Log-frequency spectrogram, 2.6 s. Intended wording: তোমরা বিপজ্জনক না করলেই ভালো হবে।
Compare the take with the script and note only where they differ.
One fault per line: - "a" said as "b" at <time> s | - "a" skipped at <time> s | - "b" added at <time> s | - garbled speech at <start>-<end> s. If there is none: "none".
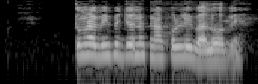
none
